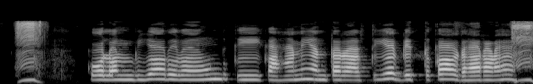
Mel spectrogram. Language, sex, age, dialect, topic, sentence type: Hindi, female, 31-35, Awadhi Bundeli, banking, statement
